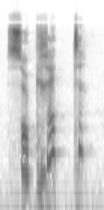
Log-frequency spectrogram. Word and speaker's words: secrète: Secret, secrète, secrètement. Okay, so I tend to insist a little bit on it just to make you hear the difference between the masculine. Secret, secrète. Okay, you're pronouncing the T.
